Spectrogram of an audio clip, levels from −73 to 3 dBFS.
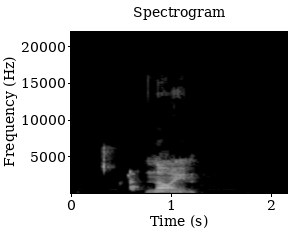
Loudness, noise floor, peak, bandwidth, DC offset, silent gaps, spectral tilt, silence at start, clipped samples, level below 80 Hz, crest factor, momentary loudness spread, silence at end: -28 LUFS; -82 dBFS; -6 dBFS; 16.5 kHz; under 0.1%; none; -2.5 dB/octave; 0.3 s; under 0.1%; -74 dBFS; 26 dB; 12 LU; 0.9 s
